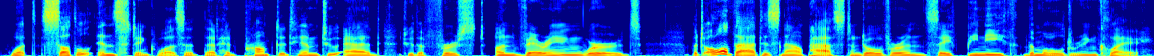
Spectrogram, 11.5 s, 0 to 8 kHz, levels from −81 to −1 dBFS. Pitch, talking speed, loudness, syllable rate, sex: 130 Hz, 155 wpm, -22 LUFS, 3.9 syllables/s, male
